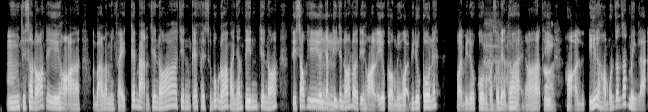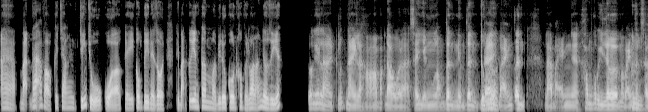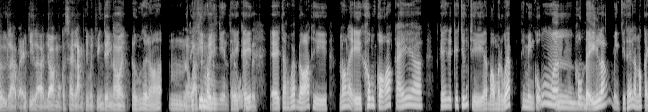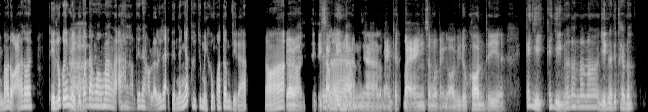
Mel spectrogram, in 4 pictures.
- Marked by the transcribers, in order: in English: "call"; in English: "call"; unintelligible speech; tapping; in English: "call"; in English: "call"
- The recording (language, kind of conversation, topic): Vietnamese, podcast, Bạn đã từng bị lừa đảo trên mạng chưa, bạn có thể kể lại câu chuyện của mình không?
